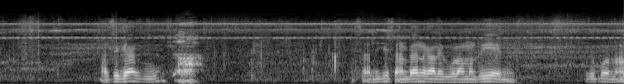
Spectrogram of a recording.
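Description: A young man talks nearby.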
